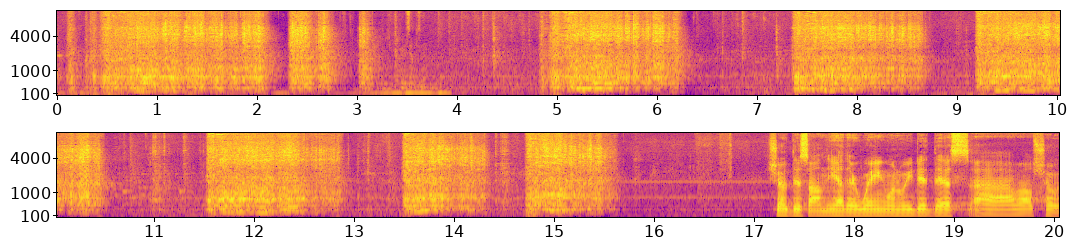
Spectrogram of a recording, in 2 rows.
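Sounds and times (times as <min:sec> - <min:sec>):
cordless drill cutting aluminum: 0:00.4 - 0:03.2, 0:04.8 - 0:06.4, 0:07.4 - 0:10.6, 0:11.5 - 0:15.7.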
